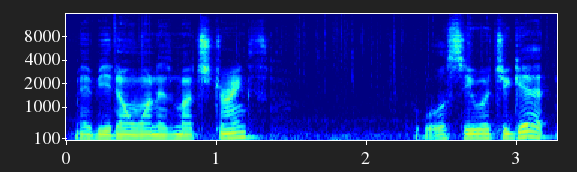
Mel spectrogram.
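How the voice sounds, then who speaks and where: Against a crackling fire and steady background noise, a man with a fairly low, gravelly voice speaks in a hush as a game master. It's a soft-spoken ASMR roleplay where he unhurriedly explains tabletop game rules, chatting directly to the listener.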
